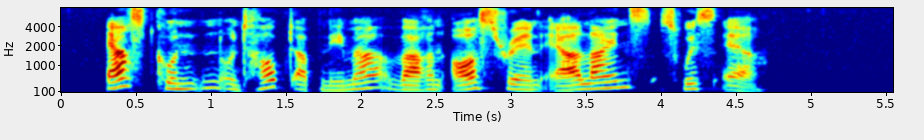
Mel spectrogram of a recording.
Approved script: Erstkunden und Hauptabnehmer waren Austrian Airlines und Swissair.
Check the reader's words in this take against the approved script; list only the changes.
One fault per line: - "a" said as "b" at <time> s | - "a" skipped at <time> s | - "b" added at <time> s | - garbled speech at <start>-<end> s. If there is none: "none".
- "und" skipped at 4.0 s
